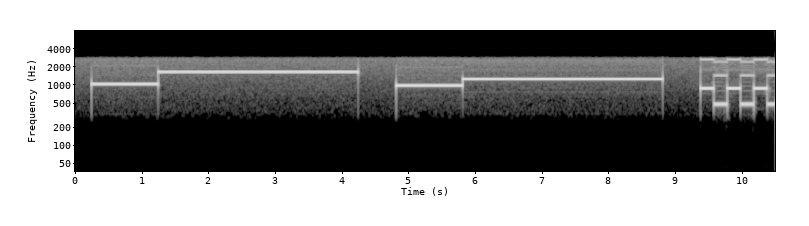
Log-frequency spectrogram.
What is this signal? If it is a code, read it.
Two-tone page, heard as a one-second tone, then a three-second tone, about 1040 then 1650 Hz, about 980 then 1250 Hz, with noise. It is heard from 0.2 to 8.8 s.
